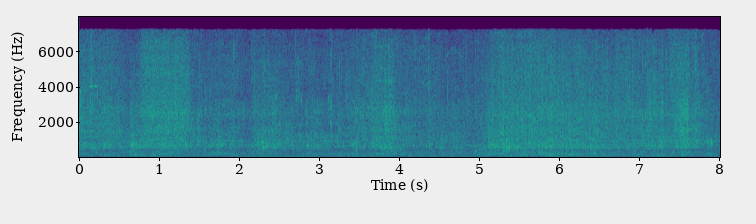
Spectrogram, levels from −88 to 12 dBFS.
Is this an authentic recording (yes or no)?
yes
